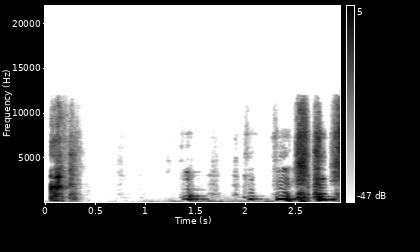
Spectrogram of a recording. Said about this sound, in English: And you hear him kind of whimpering as he runs out of the room.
